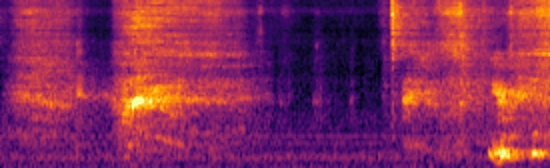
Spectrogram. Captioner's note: blowing on food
